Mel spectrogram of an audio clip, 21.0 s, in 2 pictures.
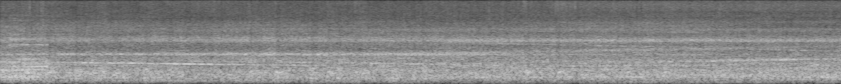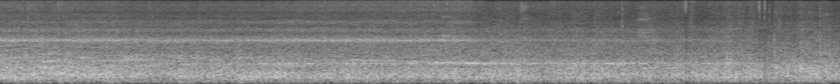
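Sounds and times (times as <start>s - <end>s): steady high whine: 0.0s - 1.0s
train wheels on rail: 0.0s - 21.0s.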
